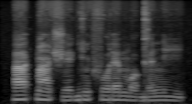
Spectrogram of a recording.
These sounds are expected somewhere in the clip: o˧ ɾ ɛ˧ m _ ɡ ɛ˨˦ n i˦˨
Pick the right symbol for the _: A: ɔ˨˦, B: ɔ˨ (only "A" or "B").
B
